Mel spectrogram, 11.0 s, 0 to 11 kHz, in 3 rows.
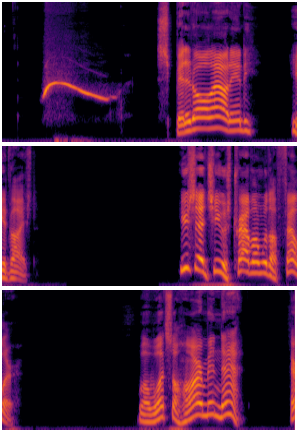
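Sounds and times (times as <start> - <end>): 
man whistling a single long low gliding whistle: 0.5 - 1.6
speech: 2.2 - 4.2, 5.9 - 7.6, 9.1 - 10.4.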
